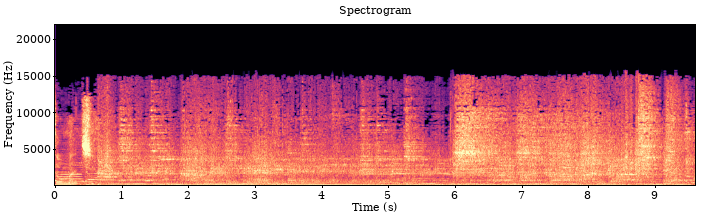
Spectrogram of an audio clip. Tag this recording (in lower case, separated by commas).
music, speech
